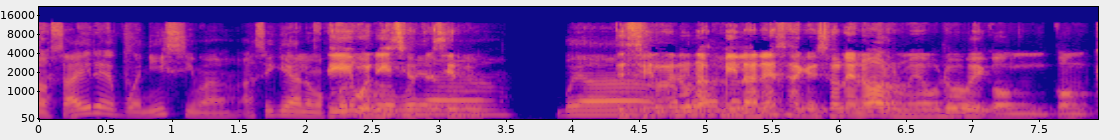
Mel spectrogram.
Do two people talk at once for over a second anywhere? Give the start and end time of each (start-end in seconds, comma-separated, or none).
2.1-3.4, 4.3-5.5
